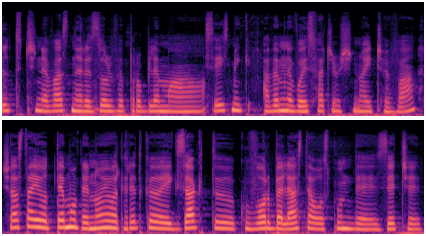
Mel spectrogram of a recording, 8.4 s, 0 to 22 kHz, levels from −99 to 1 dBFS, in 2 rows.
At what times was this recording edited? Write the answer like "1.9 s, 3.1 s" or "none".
2.0 s, 5.0 s, 5.4 s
